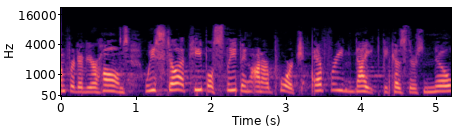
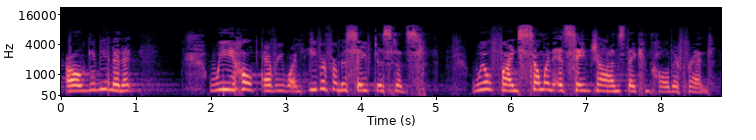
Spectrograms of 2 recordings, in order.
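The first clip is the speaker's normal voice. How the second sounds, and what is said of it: Emotional, choked-up speech. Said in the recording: “I'm so sorry, I'm getting emotional because I miss y'all so much”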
